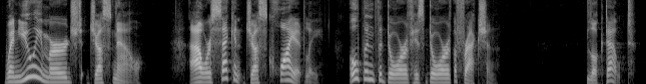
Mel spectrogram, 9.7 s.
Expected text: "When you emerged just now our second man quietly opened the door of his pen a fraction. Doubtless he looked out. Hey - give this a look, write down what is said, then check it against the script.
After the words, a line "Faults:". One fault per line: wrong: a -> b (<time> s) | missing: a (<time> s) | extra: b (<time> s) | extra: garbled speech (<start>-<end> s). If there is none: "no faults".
"When you emerged just now our second just quietly opened the door of his door a fraction. Looked out.
Faults:
wrong: man -> just (3.6 s)
wrong: pen -> door (6.3 s)
missing: Doubtless he (7.5 s)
